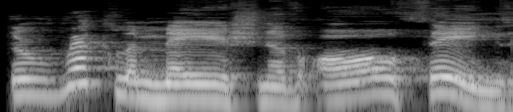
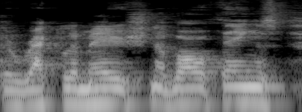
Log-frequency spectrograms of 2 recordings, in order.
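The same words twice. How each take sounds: First: Deliberate full-voice repeat; measured proclamation. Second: Quick, soft undertone; hushed preview. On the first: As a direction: proclaim it clearly, word by word. Same words repeated in full voice. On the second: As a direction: say it softly and rapidly before proclaiming it. Quick soft take before repeating aloud. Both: Real, not acted.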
